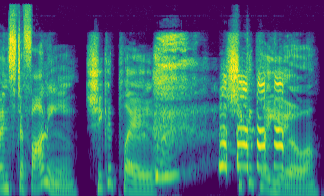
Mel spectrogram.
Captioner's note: Nymphia laughing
